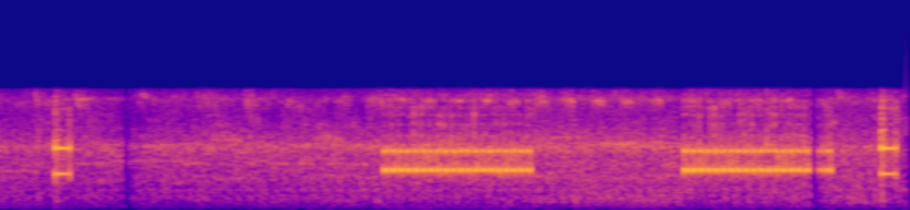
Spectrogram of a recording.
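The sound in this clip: An outgoing phone call rings out on the line with two long, pulsing ringback tones about a second each, separated by a gap. A few short beeps come through over a steady background hiss.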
